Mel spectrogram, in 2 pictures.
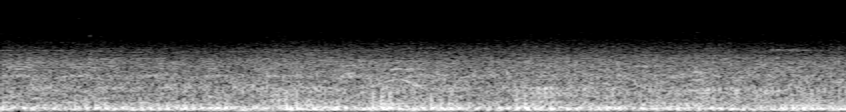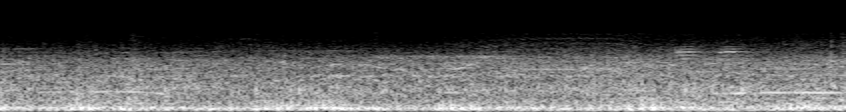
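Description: Engines of motorcycles and other vehicles in dense, slow-moving traffic, running steadily, with crowd voices mixed in.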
